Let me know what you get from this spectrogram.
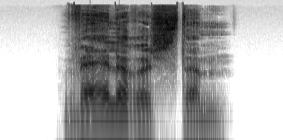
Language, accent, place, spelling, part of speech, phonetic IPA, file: German, Germany, Berlin, wählerischstem, adjective, [ˈvɛːləʁɪʃstəm], De-wählerischstem.ogg
- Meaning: strong dative masculine/neuter singular superlative degree of wählerisch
